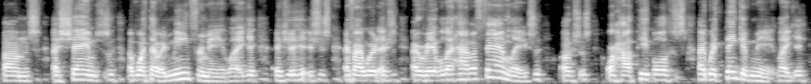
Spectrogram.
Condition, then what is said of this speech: Stuttering. As I speak with a stutter like this, I constantly have a stream of running words in my head, where if I anticipate a stutter or a silent block, I automatically have to think of a switch word I can use.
